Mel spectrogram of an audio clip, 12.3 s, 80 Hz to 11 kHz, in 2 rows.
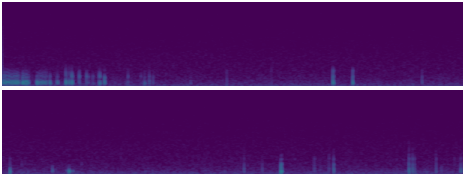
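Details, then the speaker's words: Abdomen heard through a stethoscope about 3 hours after eating, when the gut is active: scattered faint clicks and gurgles over a steady hiss, brief rumble at start; ordinary bowel sounds. "今日は久しぶりに聴診器を使ったお腹の音を取っていきたいと思います。今は、食後3時間後ぐらいで、ちょうどお腹がよく動いている時間だと思います。"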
